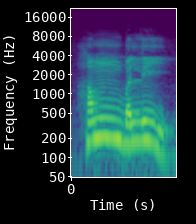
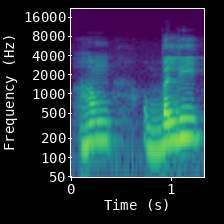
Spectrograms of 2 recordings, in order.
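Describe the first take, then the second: First: Said in the usual way. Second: हम बली said slowly with a break after हम; split into syllables. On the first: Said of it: "अब देखिए fourth है आपका हम्बली". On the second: Shown as a demonstration. Teacher counting the vowel sounds in humbly, split into syllables. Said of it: "तो एक हम".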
